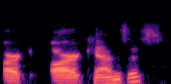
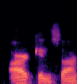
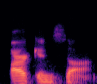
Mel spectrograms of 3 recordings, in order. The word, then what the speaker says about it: Arkansas: like to students like arc r kansas but the s is silent in arkansas so if you take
